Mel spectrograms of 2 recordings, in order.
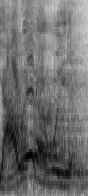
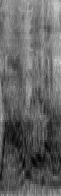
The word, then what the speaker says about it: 야훼: 이 마지막 단어의 회는 원래 시브리어의 마지막 회는 묵음입니다.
